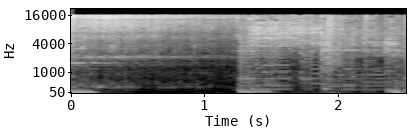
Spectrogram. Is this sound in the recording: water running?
yes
